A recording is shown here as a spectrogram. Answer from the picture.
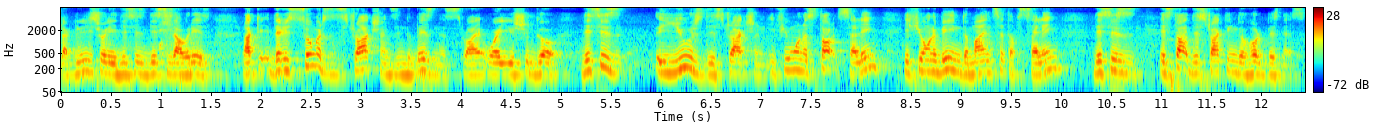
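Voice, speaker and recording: A man speaks very fast in a French accent, his pitch fairly high and his tone dark and mellow. The voice is somewhat breathy, with audible room echo. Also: ordinary pitch variation. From France. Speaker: entrepreneur. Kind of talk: onstage interview. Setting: stage with audience. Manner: animated.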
